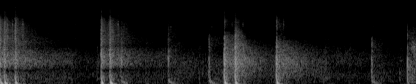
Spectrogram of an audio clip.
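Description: Repeated gunshots in PUBG, sharp cracks in uneven bursts with close loud shots mixed with fainter distant fire during a firefight, no voices.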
